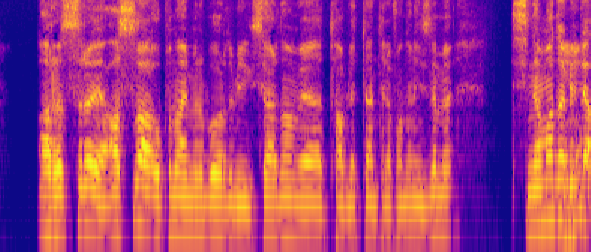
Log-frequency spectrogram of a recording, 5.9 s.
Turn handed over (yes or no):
no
